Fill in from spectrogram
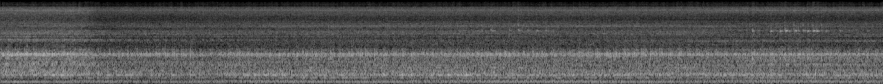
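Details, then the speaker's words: Niche DUO coffee grinder during calibration: steady motor hum with a thin high chirp, starting around one to one and a half notches and clear at zero; burrs touching, burr contact chirp. "actually it should start chirping at around uh one and a half notches like right around here it starts to chirp a little bit and by zero you can really definitely hear"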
